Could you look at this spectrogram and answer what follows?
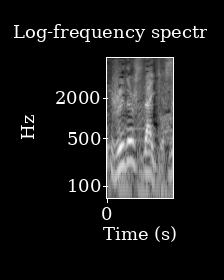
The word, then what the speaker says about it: Reader's Digest: Reader's Digest.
